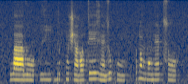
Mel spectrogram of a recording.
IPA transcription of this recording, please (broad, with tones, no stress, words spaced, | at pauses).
waː˨vo˨ | ɣiː˨ɡ͡be˧kʷɛ̃˧ʃã˨ ɾɔ˨lteː˧ ɣɛ̃˨zu˦ku˨ | ɗɔ̃˦ɡ͡bɔ̃˧ɡɛ̃˧ | so˨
